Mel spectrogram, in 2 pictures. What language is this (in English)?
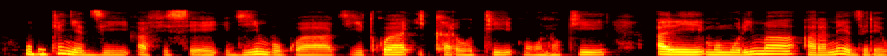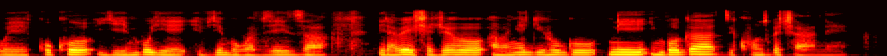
Rundi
